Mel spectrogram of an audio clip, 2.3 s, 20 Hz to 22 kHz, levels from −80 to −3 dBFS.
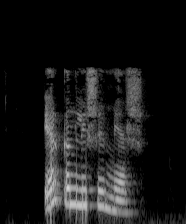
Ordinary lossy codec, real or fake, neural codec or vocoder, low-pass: MP3, 64 kbps; real; none; 7.2 kHz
